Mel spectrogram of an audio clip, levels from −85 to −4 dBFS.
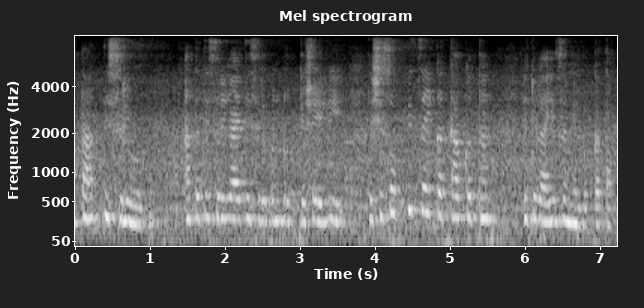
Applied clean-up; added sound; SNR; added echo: none; none; none; reverberation time 1.9 s.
